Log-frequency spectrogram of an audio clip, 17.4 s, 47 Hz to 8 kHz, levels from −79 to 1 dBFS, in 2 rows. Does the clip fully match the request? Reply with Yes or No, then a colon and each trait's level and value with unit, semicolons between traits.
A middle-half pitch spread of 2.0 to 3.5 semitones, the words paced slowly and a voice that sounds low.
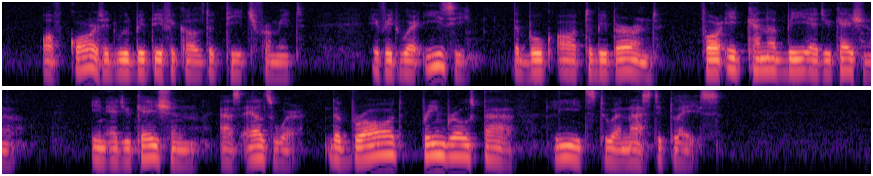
Yes: narrow, 2.6 semitones; slow, 130 wpm; low, 115 Hz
